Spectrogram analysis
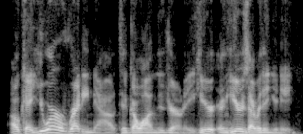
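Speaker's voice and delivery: normal talking voice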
